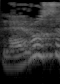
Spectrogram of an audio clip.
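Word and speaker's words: λῆρος: 말씀에 홉 선언으로 번 어떤 헬라어는 에로스 라고 발음합니다 그들의 일에 로스는 어리석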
